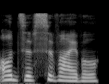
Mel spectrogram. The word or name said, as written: odds of survival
